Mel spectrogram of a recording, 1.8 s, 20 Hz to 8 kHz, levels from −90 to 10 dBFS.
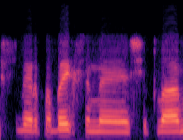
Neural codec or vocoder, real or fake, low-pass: none; real; 7.2 kHz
